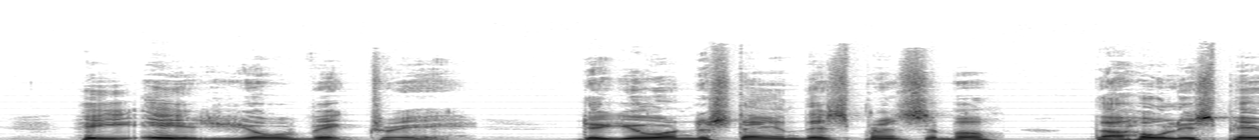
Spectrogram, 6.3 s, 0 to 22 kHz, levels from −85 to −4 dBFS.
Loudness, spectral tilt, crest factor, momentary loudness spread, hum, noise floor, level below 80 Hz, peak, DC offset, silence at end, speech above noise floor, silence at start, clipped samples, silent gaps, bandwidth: -18 LUFS; -5.5 dB/octave; 18 dB; 13 LU; none; -64 dBFS; -52 dBFS; 0 dBFS; under 0.1%; 0 s; 47 dB; 0.4 s; under 0.1%; none; 14.5 kHz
